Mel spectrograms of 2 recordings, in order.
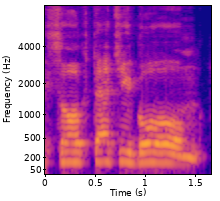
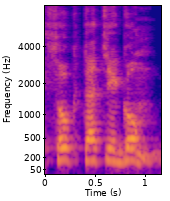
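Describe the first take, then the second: First: The vowel in the last word is long. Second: The vowel in the last word is short. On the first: Thine is the book. The speaker calls it wrong. "don't say Thok Tati Gom, because Gom, long, means book" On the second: Thine is the power. The speaker calls it right. "So I say Thok Tati Gom, means thine is the power"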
